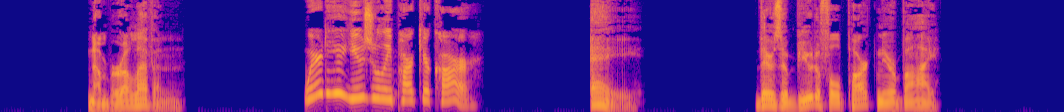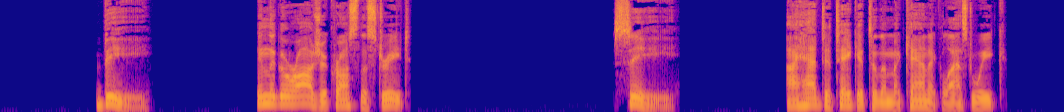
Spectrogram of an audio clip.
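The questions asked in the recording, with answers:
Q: Where do you usually park your car?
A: B: In the garage across the street.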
